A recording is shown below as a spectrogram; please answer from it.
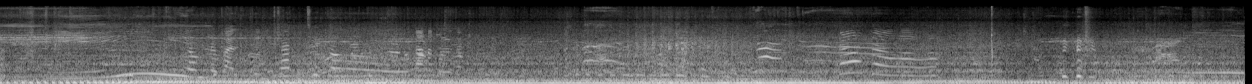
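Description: A toddler's cooing and squeals, short rising and falling calls without words, over a steady low rumble.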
